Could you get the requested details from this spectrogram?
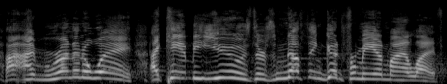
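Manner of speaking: high, insistent despair, no real tears; retold sobbing girl. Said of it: "and she's sobbing".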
